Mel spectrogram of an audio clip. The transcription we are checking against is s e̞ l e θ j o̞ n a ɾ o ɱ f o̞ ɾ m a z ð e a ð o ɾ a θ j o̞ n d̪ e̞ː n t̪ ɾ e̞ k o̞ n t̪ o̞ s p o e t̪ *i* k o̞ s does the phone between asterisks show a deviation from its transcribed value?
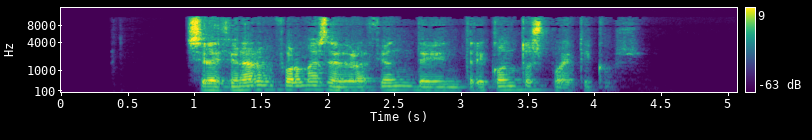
no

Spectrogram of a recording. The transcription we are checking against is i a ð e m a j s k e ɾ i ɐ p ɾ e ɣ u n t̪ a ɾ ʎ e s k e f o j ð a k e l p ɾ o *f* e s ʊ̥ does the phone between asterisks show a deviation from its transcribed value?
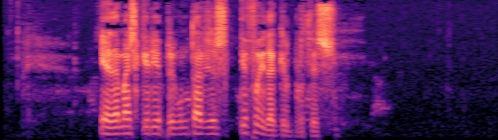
yes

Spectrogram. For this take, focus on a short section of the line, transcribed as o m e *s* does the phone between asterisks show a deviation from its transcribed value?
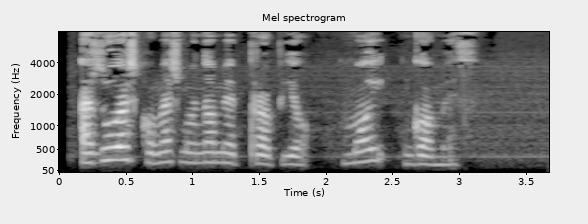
yes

